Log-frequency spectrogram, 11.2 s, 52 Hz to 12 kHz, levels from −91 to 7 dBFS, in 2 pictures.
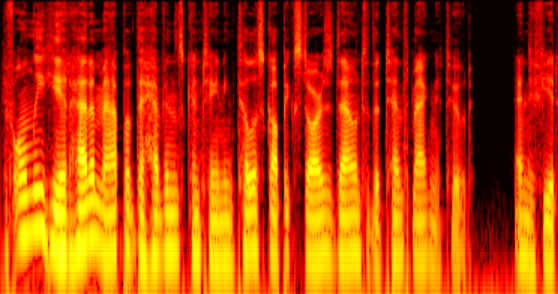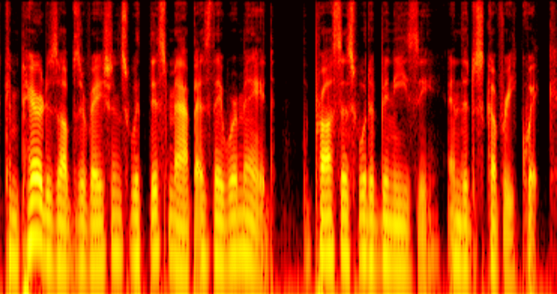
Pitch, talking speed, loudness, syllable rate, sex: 105 Hz, 225 wpm, -21 LUFS, 6.1 syllables/s, male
